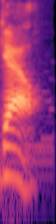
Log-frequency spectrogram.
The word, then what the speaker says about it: GeIL: this is an orion kit of memory by gal i am told that geil which is golden emperor international limited is pronounced gal and if this is the first time you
